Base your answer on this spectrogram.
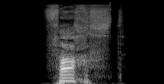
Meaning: second-person singular present of fachen
- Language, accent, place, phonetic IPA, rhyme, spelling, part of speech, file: German, Germany, Berlin, [faxst], -axst, fachst, verb, De-fachst.ogg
